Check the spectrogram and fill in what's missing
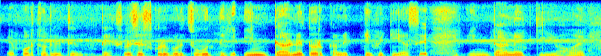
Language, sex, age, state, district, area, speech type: Assamese, male, 18-30, Assam, Goalpara, rural, spontaneous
